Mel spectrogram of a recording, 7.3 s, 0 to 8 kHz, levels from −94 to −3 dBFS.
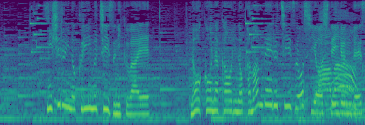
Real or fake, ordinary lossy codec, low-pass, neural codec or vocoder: real; none; none; none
